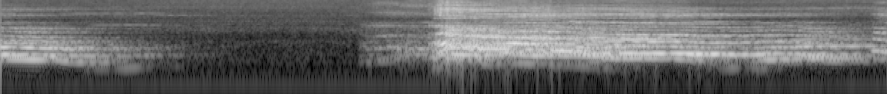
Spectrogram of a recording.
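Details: Howls from Basset Hounds Radar and Otter and Bloodhound Jefro harmonizing: a fading wavering note trails into near silence, then a loud burst of several overlapping voices returns and holds, sliding slightly downward, with a faint low hum.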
